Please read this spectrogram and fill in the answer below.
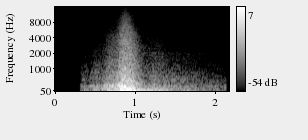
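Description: A whoosh sound effect with a low rumble under it, swelling in from silence about a third of a second in, peaking near one second, then fading away. It is the transition effect of an animated end card.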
